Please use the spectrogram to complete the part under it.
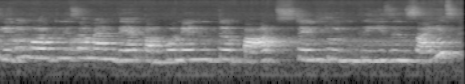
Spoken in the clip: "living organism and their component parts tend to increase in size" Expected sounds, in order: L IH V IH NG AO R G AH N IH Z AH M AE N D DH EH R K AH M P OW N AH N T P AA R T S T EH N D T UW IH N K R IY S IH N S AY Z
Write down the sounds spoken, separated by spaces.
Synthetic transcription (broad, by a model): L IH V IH NG AO R G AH N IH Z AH M AE N D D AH R K AH M P OW N AH N T P AA R T S T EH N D T UW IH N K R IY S IH N S AY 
